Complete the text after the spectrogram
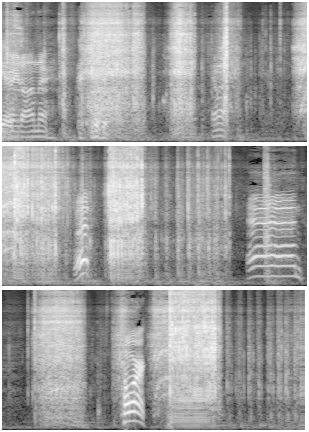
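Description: An impact wrench rattles in loud short bursts.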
